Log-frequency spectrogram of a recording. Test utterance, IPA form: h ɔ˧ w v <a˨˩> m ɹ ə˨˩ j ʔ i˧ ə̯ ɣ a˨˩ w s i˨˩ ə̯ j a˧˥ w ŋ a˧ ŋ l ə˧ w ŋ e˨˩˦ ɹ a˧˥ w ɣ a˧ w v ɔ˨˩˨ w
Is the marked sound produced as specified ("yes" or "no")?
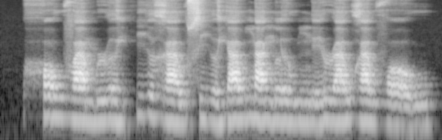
yes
